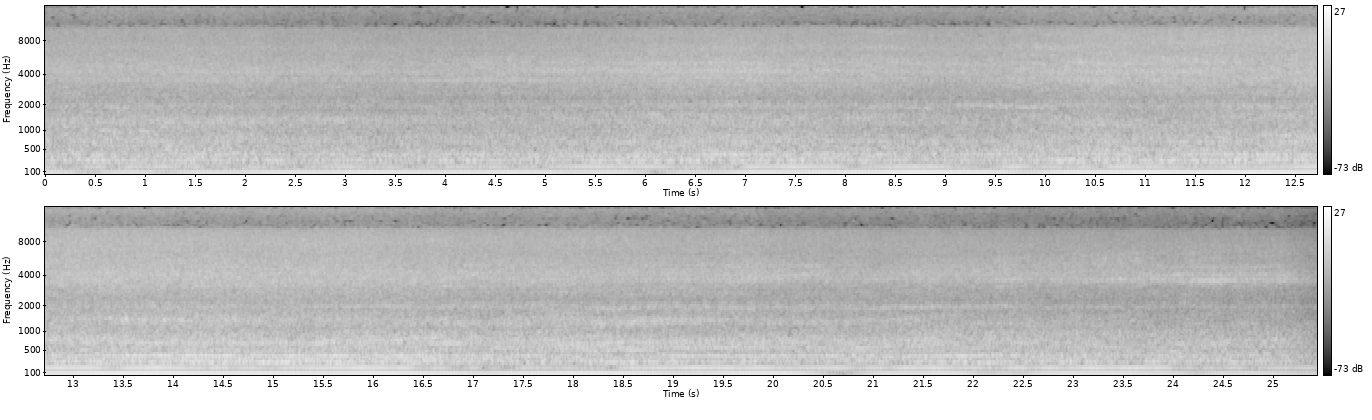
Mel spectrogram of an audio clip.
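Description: Indian Railways express train's coaches rolling past as it departs: a steady low hum with a continuous rumble of wheels on track.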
